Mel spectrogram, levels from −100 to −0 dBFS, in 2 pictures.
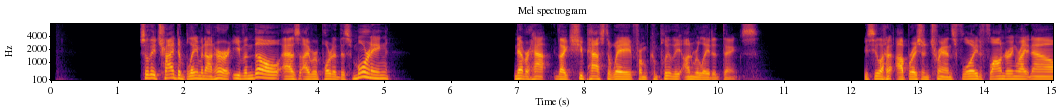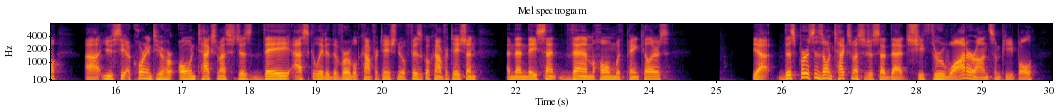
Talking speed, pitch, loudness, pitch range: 150 wpm, 125 Hz, -22 LUFS, 115-140 Hz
